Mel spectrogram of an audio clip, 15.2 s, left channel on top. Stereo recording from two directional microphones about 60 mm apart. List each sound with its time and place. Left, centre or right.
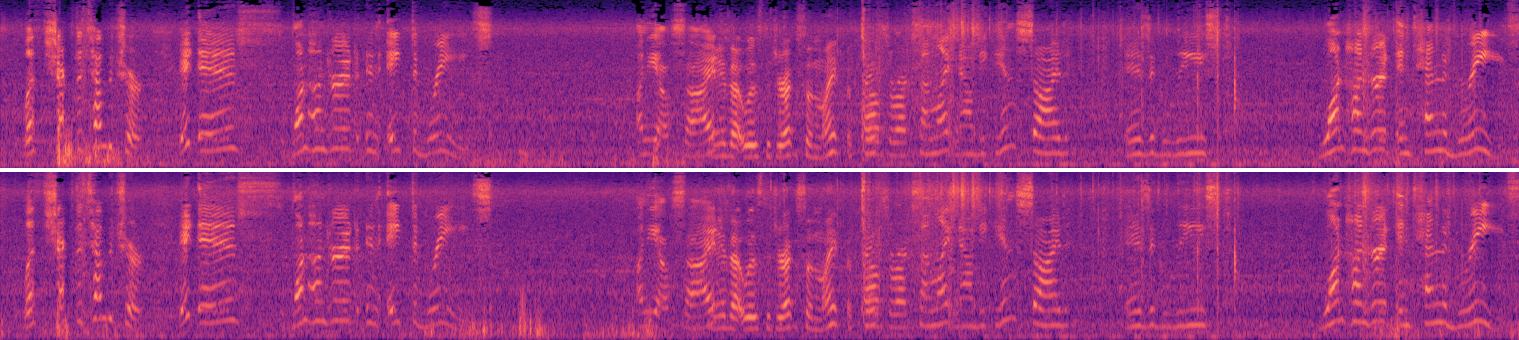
0.7 s a woman's voice: centre
6.3 s a woman's voice: centre
9.5 s speech: centre
9.9 s a child's voice: centre
12.3 s a sound: centre
13.2 s a child's voice: centre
